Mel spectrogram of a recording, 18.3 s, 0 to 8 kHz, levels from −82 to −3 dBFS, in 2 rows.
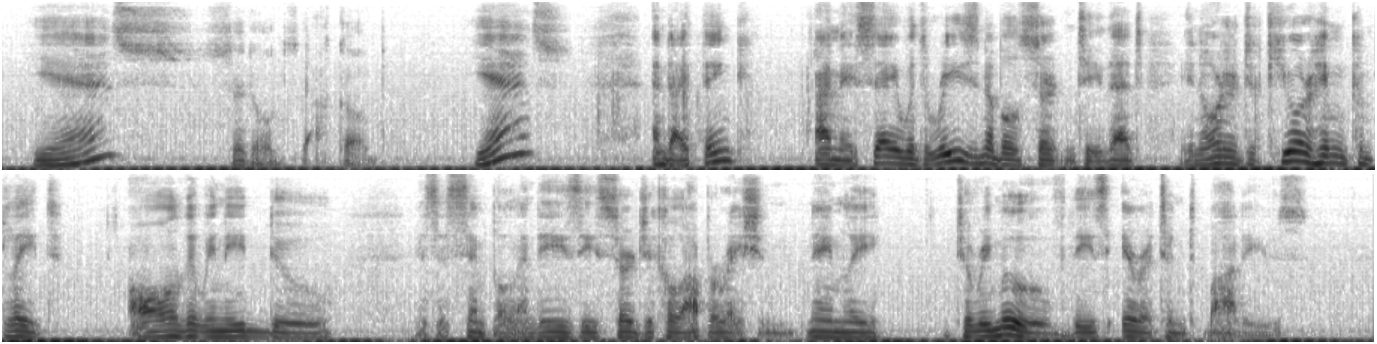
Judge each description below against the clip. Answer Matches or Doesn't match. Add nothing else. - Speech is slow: Matches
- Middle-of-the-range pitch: Doesn't match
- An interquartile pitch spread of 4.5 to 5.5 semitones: Matches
